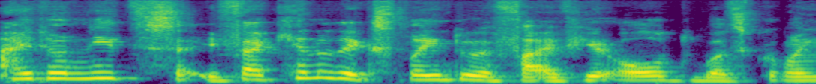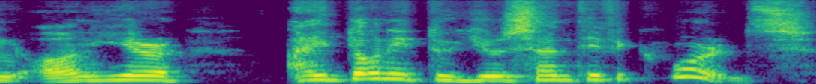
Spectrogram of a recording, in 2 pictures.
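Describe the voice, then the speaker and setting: A man with a high pitch, a very fast pace, lively intonation and a non-native accent. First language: not English. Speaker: dog trainer. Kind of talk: interview conversation. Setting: podcast. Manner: halting.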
